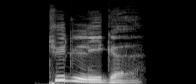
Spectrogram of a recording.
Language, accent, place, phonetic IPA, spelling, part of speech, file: German, Germany, Berlin, [ˈtyːdəlɪɡə], tüdelige, adjective, De-tüdelige.ogg
- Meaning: inflection of tüdelig: 1. strong/mixed nominative/accusative feminine singular 2. strong nominative/accusative plural 3. weak nominative all-gender singular 4. weak accusative feminine/neuter singular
